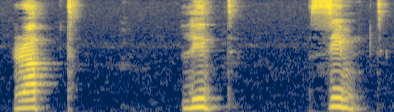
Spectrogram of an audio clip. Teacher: Nah, kalau yang voiced, final ed katanya is pronounced the if the simple form of the verbs end in a voiced sound, as in be. Kalau voiced sound itu agak bergetar berat gitu ujungnya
